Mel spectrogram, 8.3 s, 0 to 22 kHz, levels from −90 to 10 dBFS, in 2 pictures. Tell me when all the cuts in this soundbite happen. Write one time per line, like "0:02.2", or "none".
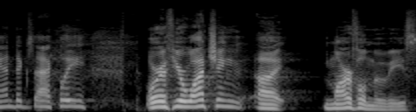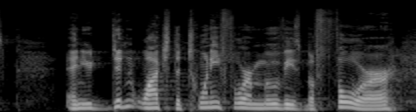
none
